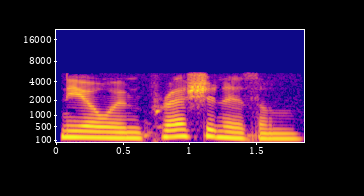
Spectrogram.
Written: neo-impressionism

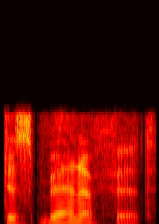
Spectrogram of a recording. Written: disbenefit

